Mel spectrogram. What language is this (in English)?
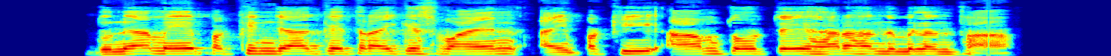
Sindhi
